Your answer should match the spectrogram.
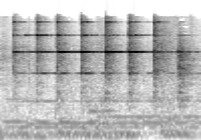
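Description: A countertop service bell struck rapidly over and over, about five dings a second, its ringing carrying on between strikes, over background music. It is an impatient summons for servers to come pick up orders.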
